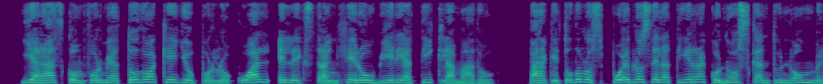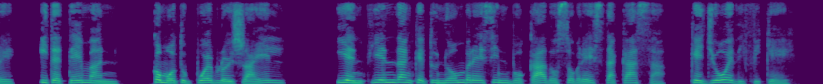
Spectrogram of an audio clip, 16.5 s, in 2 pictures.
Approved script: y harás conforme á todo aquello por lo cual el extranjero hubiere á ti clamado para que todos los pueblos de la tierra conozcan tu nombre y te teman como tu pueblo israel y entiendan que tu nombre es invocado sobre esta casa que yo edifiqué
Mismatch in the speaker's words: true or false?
false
